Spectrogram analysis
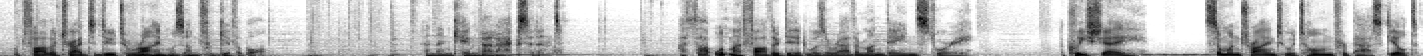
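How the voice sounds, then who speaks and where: An actor playing a grave, composed man with a bitter grudge in a video game, speaking in a measured, restrained way. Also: on the low side, lightly acted. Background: game music.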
